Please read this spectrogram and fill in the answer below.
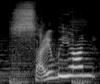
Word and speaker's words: Ceylon: how do you say Celion? Celion? I'm going with my second choice, but Google. Celon. T. Pronunciation. Salon. What? Salon tea. Salon. I was like going to the hair salon. That's how you say it.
